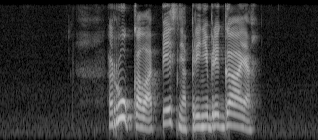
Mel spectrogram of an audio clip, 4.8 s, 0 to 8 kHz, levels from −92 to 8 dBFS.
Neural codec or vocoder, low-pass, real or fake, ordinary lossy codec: none; 7.2 kHz; real; none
